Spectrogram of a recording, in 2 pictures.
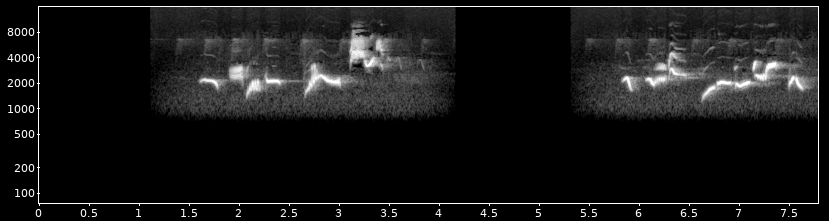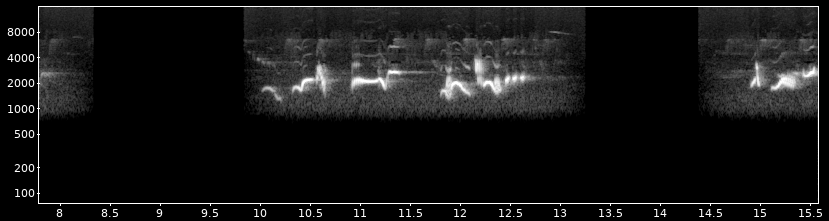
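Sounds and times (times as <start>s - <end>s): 
bird twittering chirps: 1.4s - 4.0s, 5.5s - 8.1s, 10.0s - 13.0s, 14.8s - 15.5s.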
